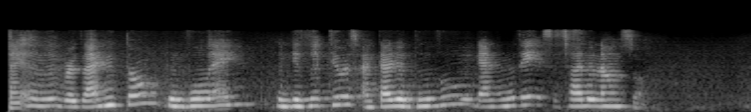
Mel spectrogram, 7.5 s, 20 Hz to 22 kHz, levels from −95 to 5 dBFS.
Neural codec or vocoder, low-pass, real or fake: codec, 16 kHz, 0.5 kbps, X-Codec, HuBERT features, trained on balanced general audio; 7.2 kHz; fake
